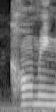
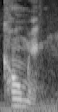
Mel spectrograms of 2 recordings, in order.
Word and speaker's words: combing: is combing that b is going to be silent okay now with that word that's combing your hair that's when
